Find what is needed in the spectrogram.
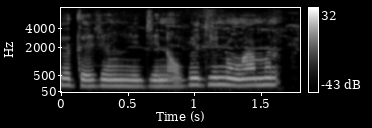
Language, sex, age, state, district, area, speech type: Bodo, female, 60+, Assam, Chirang, rural, spontaneous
